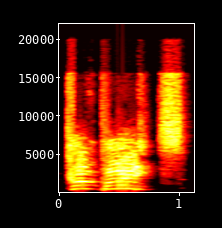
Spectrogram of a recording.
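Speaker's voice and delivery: high-pitched, full-throated celebration yell; ecstatic shout. Real, not acted. Fan celebrating the comeback goal, ecstatic shouting. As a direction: keep screaming in sheer triumph.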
